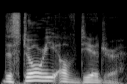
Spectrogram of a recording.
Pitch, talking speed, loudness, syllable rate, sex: 120 Hz, 190 wpm, -16 LUFS, 5.2 syllables/s, male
